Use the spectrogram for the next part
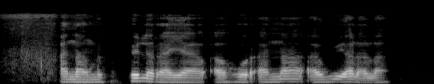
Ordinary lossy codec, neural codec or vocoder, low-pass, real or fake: Opus, 24 kbps; none; 10.8 kHz; real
